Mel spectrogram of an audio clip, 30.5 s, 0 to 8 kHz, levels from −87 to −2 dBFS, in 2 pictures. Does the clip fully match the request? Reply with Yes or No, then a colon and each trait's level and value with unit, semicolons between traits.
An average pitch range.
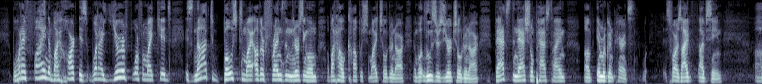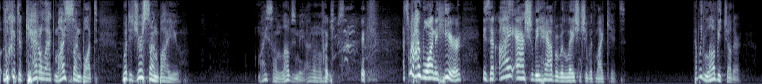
No: wide, 6.5 semitones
